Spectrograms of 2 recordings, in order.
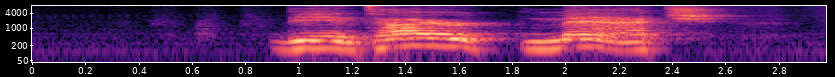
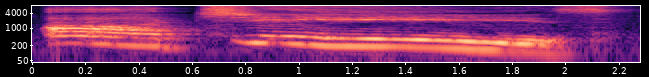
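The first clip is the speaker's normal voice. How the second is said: dismayed Woods; 5 semitones higher, slower than usual. Retold or imitated. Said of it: "Woods is looking like".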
